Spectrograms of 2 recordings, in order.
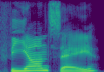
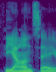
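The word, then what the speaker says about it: fiancé: okay now we have fiance uh this one is you can emphasize the on fiance or you can emphasize the last syllable fiance what's why do you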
